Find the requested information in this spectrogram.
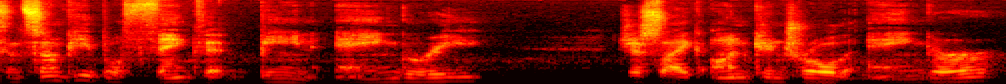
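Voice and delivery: ordinary delivery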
